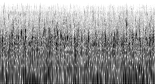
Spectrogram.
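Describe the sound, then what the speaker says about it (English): Fish stew gently boiling in sauce on the stove, a steady dense bubbling and simmering hiss heard up close and continuous, with no talk. "I'm putting the fish in the sauce now and just let it boil a little"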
